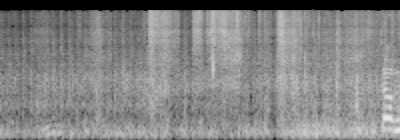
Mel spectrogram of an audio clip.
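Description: A few faint clicks and knocks from handling the open cab door of a side-by-side UTV, against a quiet outdoor background.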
